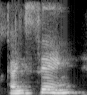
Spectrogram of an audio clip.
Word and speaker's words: kaizen: que nada definiendo los kaisen tiene dos sílabas skype en el idioma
